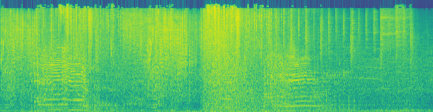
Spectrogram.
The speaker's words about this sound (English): beady red eyes, skin stretched over top of it, boils everywhere across its body as it leaps out of a building and down onto a bystander, and lets out a bellowing roar as more pour out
